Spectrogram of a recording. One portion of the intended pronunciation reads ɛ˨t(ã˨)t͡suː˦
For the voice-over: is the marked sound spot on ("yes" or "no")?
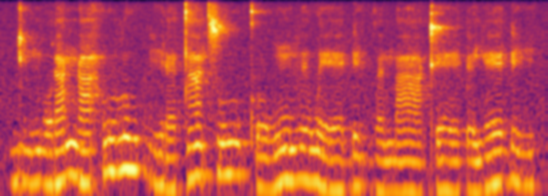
no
